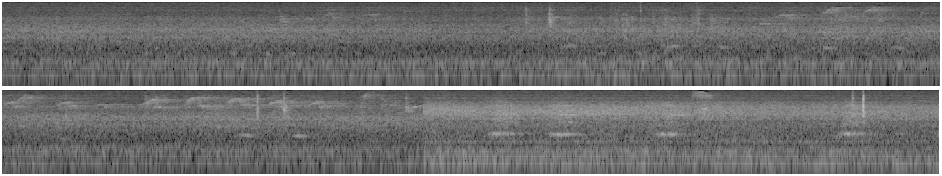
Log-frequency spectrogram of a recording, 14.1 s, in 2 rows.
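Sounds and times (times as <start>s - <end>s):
low background hum: 0.0s - 14.0s
small birds chirping: 2.0s - 12.5s.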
